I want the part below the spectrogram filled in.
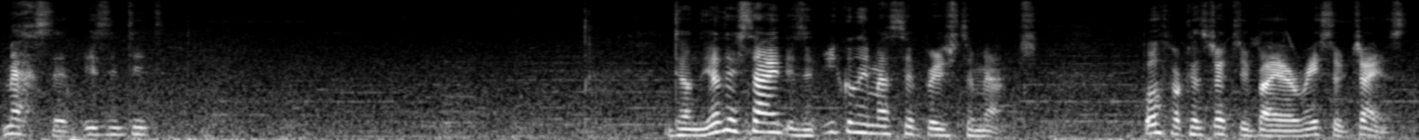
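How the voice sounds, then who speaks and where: A man's voice: a little high, lightly acted, poor audio. A man voicing a proud, eager young princess from a fantasy game, explaining her homeland earnestly. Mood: explanatory. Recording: game music under the voice.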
